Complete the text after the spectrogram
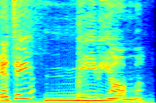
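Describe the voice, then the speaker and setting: A middle-aged woman vlogging in casual chat from a parked car into her phone, telling stories in a chatty, excitable way. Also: a little high, drawn-out words.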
